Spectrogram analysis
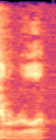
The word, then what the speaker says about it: Amarillo: over to Amarillo um am I saying that right Amarillo I assume it's Amarillo yeah yeah it is it actually yeah it's Amarillo there's a lot of like Spanish words in Texas that you pronounce like a white person because yeah yeah it's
